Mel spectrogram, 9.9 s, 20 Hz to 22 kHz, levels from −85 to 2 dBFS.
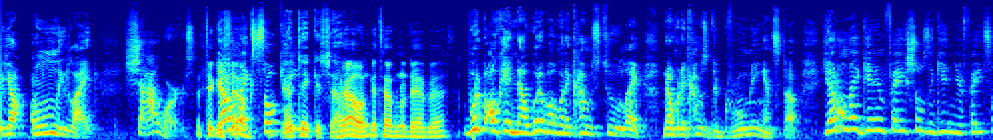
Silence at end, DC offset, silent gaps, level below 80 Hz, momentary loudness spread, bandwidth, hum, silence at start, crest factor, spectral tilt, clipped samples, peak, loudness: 0 s; under 0.1%; none; -66 dBFS; 13 LU; over 20 kHz; none; 0 s; 20 dB; -5 dB/octave; under 0.1%; -8 dBFS; -28 LUFS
